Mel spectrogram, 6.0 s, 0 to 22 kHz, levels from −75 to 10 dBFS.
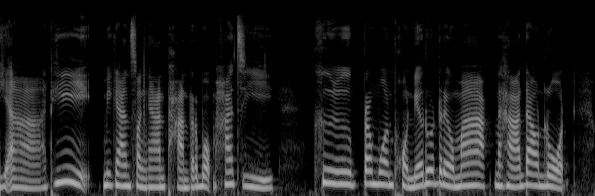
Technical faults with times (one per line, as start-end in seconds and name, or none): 1.44-1.49 loose connector crackle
